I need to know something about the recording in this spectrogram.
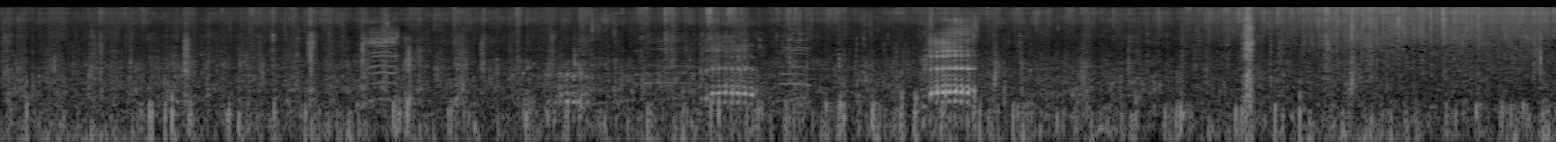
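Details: Sheep grazing on a green meadow give several wavering, nasal bleats over a steady outdoor background of wind and rustling.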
